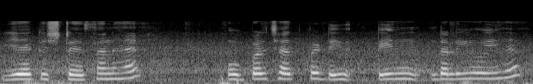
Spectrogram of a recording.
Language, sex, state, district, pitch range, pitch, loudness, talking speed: Hindi, female, Uttar Pradesh, Lucknow, 235-260 Hz, 245 Hz, -16 LUFS, 135 wpm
